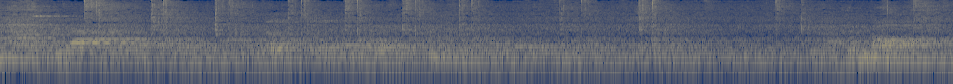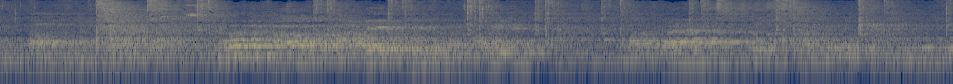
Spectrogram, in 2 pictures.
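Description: Men talk and call out across a large echoing hall.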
